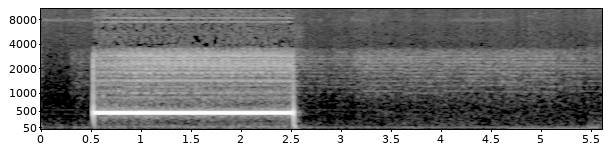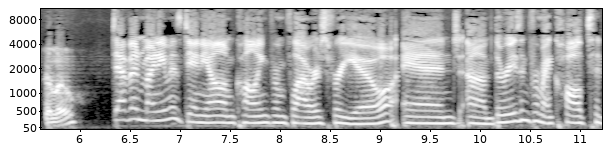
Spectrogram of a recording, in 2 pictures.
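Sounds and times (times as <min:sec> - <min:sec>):
telephone dial tone: 0:00.5 - 0:02.6
speech: 0:05.7 - 0:11.2.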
